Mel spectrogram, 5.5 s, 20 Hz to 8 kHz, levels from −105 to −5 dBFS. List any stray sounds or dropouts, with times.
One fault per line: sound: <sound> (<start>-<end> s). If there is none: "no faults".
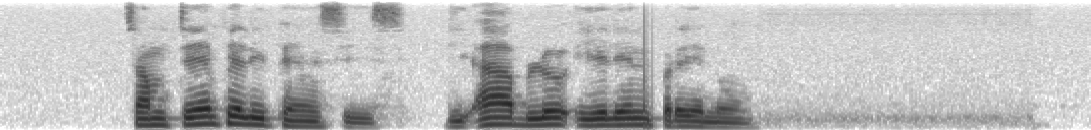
no faults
